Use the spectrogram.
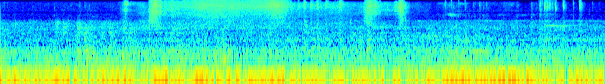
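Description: A steady, low rumble fills the inside of a moving train carriage, a continuous droning hum with faint rattles over it. No one speaks.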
